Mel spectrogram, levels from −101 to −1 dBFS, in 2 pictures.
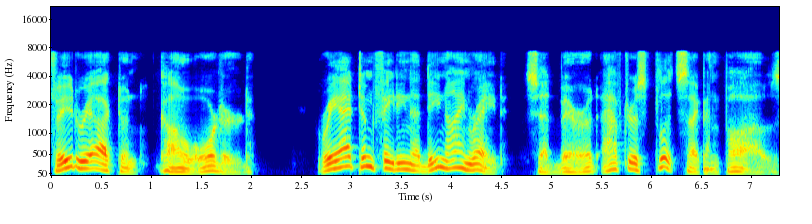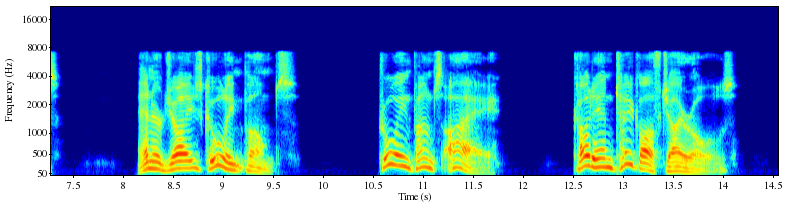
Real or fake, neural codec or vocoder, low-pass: fake; codec, 24 kHz, 0.9 kbps, WavTokenizer, small release; 7.2 kHz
